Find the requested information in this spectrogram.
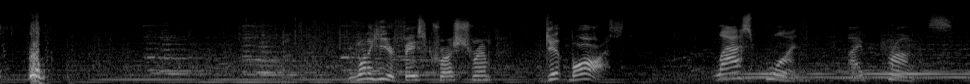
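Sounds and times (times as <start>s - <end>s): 
dog barking on command: 0.3s - 0.5s
speech: 3.6s - 6.3s, 7.1s - 9.6s.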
